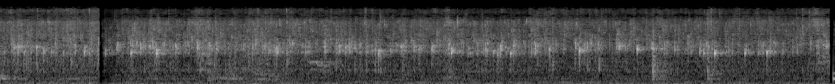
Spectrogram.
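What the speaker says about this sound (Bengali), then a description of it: "তাহলে করে মোচাগুলো আস্তে আস্তে ভাজা হবে" Pieces of banana flower fry in hot oil in a pan, giving a continuous close crackling sizzle with small bursts and shifts throughout.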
